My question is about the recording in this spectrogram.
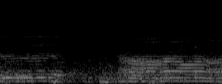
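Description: A low male voice chanting in long, steady held tones, breaking off for a breath just over half a second in and taking up the same held pitch again about a second later.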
